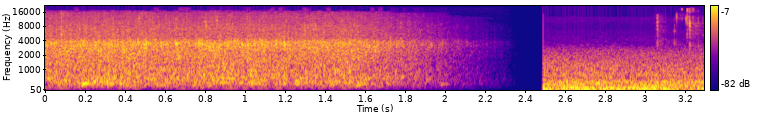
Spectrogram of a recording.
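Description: Steady rushing stream water fades out briefly, then returns with louder splashing; no animal calls are heard.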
